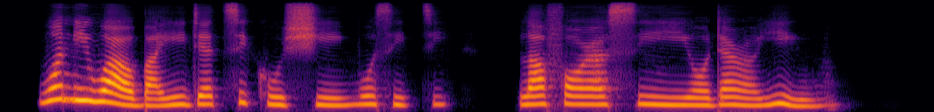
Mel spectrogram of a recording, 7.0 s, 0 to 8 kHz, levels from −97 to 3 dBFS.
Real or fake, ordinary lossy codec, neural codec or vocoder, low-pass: fake; none; codec, 16 kHz, 0.2 kbps, FocalCodec; 7.2 kHz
